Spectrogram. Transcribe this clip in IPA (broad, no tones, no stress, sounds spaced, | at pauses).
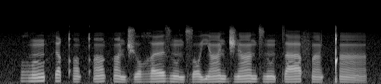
ʁ õ h ɨ qʼ ɔ̃ qʼ ã q ã d͡ʒ o ʁ ɜ z õ d͡z ɔ j ã d͡ʒ ã d͡z õ t a f ã ǃ ã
